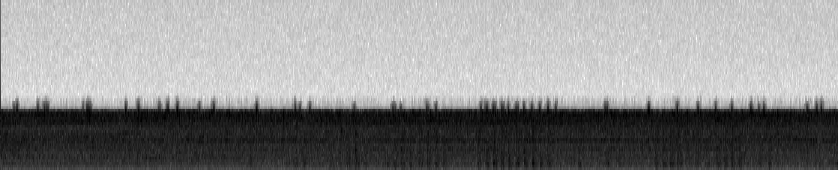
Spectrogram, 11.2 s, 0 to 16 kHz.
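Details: BMW 330ci E46 idling with the oil filler cap removed: hissy idle with a faint fast ticking that swells unevenly; abnormal engine noise, cause unclear.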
